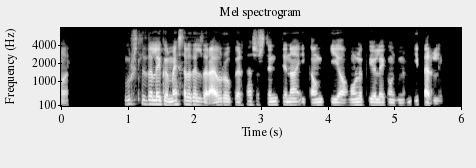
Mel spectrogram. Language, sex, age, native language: Icelandic, male, 20-29, Icelandic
